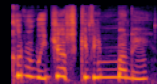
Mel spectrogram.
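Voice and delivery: very high, tiny squeaky plea; small high creature voice; little voice. A narrator's reading. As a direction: squeak a small timid question. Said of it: "said the voice of Peaches. It was a little voice".

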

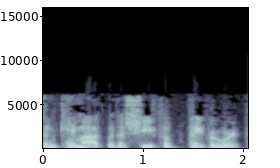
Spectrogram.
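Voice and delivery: ordinary delivery

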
